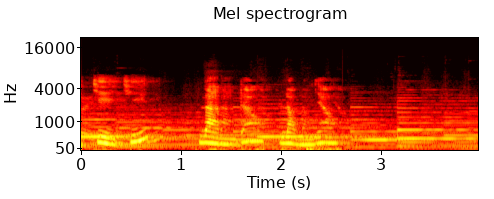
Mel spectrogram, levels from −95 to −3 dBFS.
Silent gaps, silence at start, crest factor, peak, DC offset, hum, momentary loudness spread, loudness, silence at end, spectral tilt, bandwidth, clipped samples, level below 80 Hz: none; 0 s; 18 dB; -10 dBFS; under 0.1%; none; 11 LU; -29 LUFS; 0 s; -7.5 dB/octave; 6.8 kHz; under 0.1%; -50 dBFS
